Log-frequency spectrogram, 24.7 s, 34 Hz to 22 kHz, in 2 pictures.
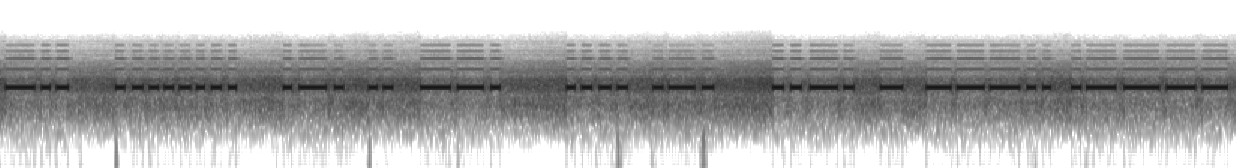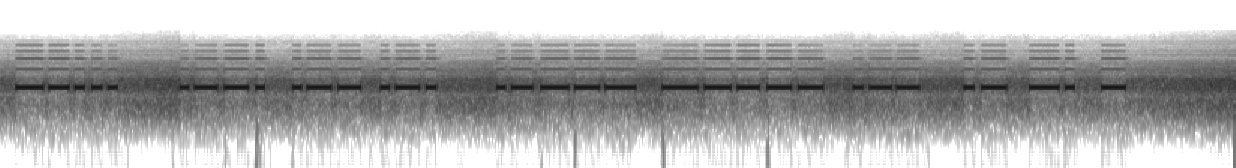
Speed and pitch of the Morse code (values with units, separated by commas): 15 wpm, 770 Hz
